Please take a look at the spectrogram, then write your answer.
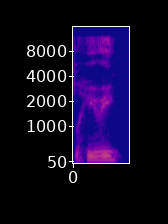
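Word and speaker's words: Lihue: And those purchases were made on March 13th, and they were round trip from Phoenix to LIH, which is, I believe it's pronounced Lahui, Hawaii, on the island of Kauai.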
